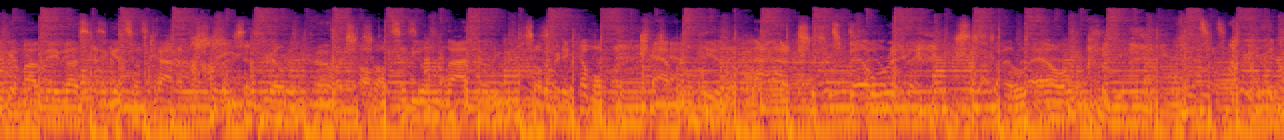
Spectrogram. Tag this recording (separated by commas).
Music, Blues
